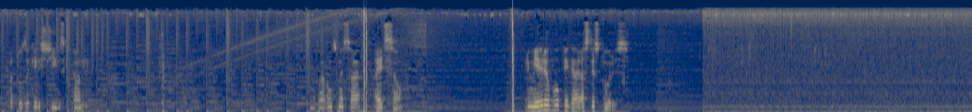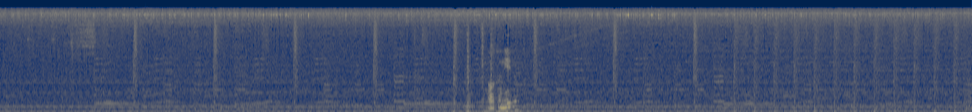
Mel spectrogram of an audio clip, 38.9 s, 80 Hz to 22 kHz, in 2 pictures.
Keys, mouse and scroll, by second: 2.4 click, 9.5 click, 13.8-18.9 typing, 19.1 shift+Home, 19.7 ctrl+shift+End, 20.0 ctrl+shift+Return, 20.3 ctrl+shift+v, 20.5 ctrl+shift+Return, 21.2 v, 21.3 Up, 21.7 Left, 22.0 Delete, 22.1 2, 22.3 Down, 22.5 Left, 22.7 3, 22.8 Down, 23.0 Left, 23.1 Delete, 23.2 4, 25.4 ctrl+s, 29.3 click, 31.6 click, 32.8 click, 35.2 click, 36.2 click, 37.2 click, 38.3 click.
